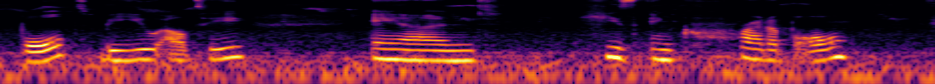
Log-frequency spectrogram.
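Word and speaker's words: Bult: I think his last name is pronounced Bolt, B-U-L-T, and he's incredible.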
